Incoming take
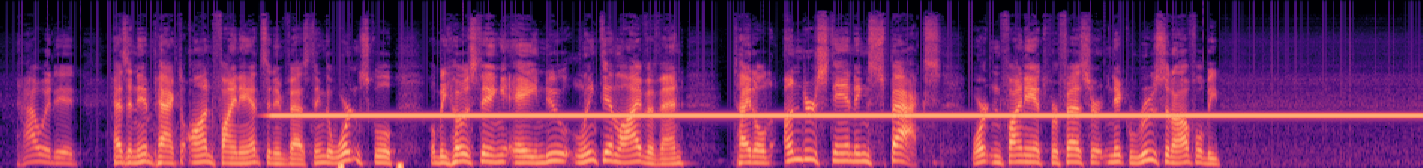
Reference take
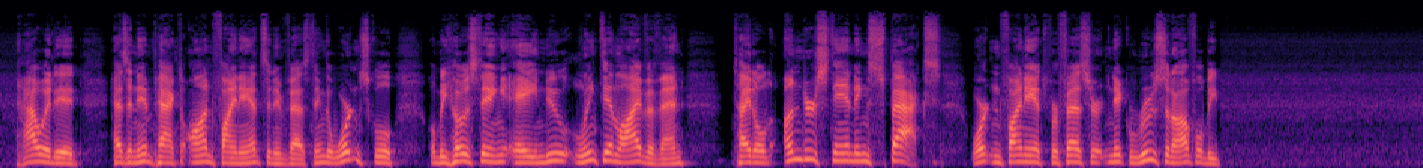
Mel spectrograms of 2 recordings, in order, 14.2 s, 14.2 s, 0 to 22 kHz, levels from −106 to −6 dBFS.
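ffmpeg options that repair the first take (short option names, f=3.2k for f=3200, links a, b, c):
-filter_complex "[0:a]adeclick=t=4,bandreject=f=1.3k:w=30,asplit=3[a][b][c];[a]afade=t=out:st=3.36:d=0.02[d];[b]highpass=f=140:w=0.5412,highpass=f=140:w=1.3066,afade=t=in:st=3.36:d=0.02,afade=t=out:st=3.48:d=0.02[e];[c]afade=t=in:st=3.48:d=0.02[f];[d][e][f]amix=inputs=3:normalize=0,asplit=3[g][h][i];[g]afade=t=out:st=3.95:d=0.02[j];[h]highpass=f=140:w=0.5412,highpass=f=140:w=1.3066,afade=t=in:st=3.95:d=0.02,afade=t=out:st=4.07:d=0.02[k];[i]afade=t=in:st=4.07:d=0.02[l];[j][k][l]amix=inputs=3:normalize=0,asetnsamples=n=441:p=0,asendcmd='1.05 volume volume -8.5dB',volume=0dB"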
